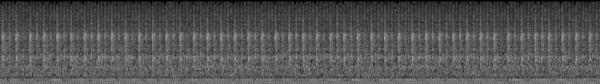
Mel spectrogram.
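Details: VW Polo Sedan at 93,000 km, cold start idle: sharp, very regular ticking knock about two to three per second over the engine; source not found; engine knock.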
